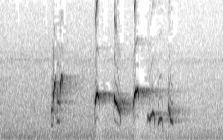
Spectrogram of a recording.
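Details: Bulbul song used as a lure to draw birds into fighting: one short, loud phrase of liquid whistled notes, a few upslurred chirps then a falling, bubbling tail, over a quiet background.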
